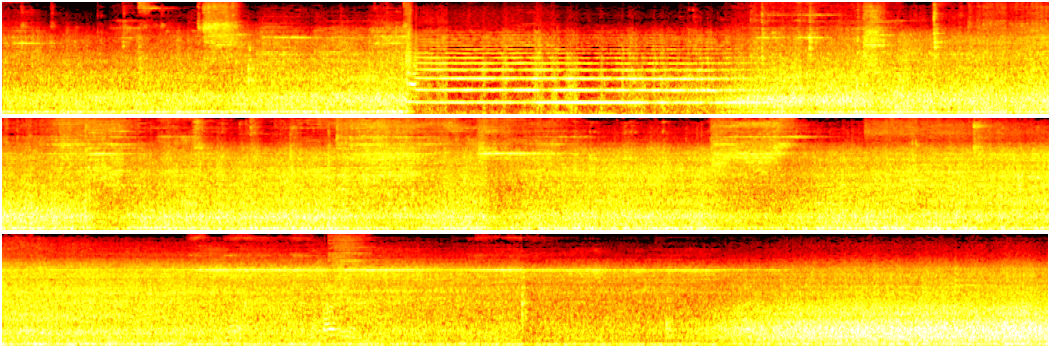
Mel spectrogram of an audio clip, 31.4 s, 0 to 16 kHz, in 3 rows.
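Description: A 060-DA (LDE2100) diesel locomotive's single-tone horn gives one long blast of about three and a half seconds, about four seconds in. After it comes the steady rolling of passenger coaches passing close, with wheels clicking over rail joints and a thin high wheel squeal now and then. Near the end a diesel engine draws close and grows louder.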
